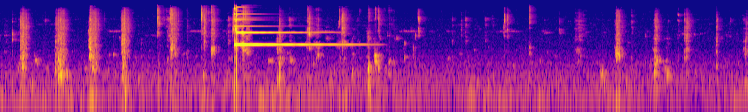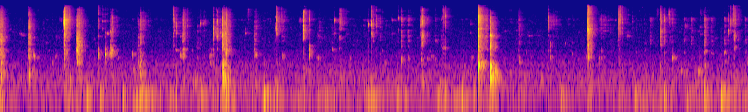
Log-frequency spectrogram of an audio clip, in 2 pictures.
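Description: Close-up chewing of strawberry cornflakes soaked in yogurt, with soft crunches and short irregular clicks throughout. About five seconds in, a single clear ringing ding fades out over two seconds or so.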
